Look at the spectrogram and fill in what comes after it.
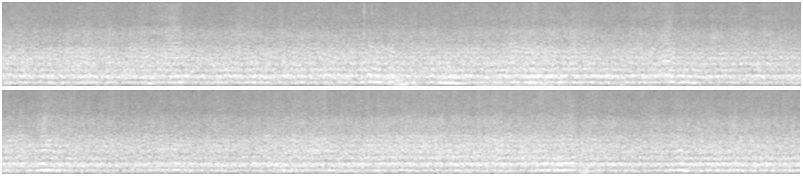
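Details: Droning chorus of numerous bees, a constant layered hum with occasional louder passes of single insects drifting nearer, otherwise steady and uniform.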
